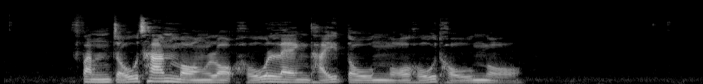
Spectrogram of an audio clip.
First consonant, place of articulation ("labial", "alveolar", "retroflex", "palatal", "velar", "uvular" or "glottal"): labial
